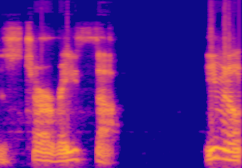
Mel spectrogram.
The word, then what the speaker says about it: Teresa: spelling and pronunciation is terasa even though it's t r Esa it's pronounced terasa Teresa I can't roll the RS like they do but I like that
